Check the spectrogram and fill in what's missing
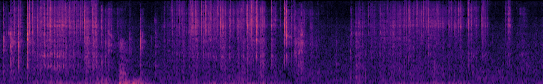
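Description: A utility knife blade scrapes shavings off the face of a solid, dry green soap bar held in the hand. Irregular, crisp scraping and crackling strokes come through bright and high, with a brief low thump near the two-second mark. The strokes thin out toward the end.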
